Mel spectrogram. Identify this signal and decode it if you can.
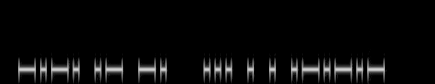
Morse code, heard as a keyed tone, about 22 wpm, 700 Hz. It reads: CAN SEE.
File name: Sentences with 7-Word Phrases - 22wpm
